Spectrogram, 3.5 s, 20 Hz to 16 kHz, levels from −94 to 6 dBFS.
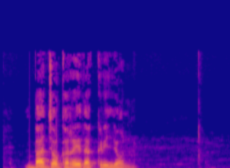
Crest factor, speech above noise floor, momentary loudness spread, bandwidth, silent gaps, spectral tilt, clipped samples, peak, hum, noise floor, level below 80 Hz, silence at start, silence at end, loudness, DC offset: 20 dB; 46 dB; 14 LU; 11.5 kHz; none; -6 dB/octave; under 0.1%; -6 dBFS; none; -69 dBFS; -60 dBFS; 0.4 s; 1.45 s; -23 LUFS; under 0.1%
